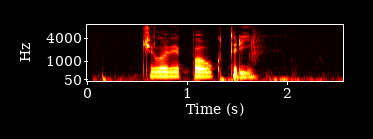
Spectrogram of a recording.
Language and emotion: Russian, neutral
